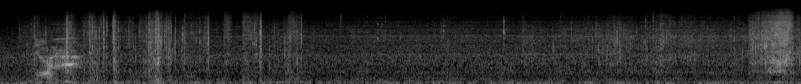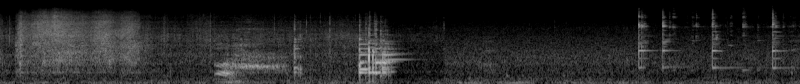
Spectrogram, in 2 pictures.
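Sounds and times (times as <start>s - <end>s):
loud hiss: 0.0s - 12.5s
food sizzling in cookware: 4.9s - 12.4s, 14.4s - 16.0s
ringing metal clank: 14.4s - 16.0s.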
